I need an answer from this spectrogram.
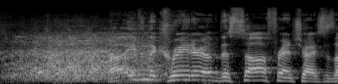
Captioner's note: laughter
